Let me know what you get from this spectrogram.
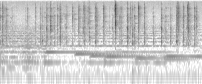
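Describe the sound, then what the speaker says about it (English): Quiet, rapid typing on a computer keyboard, a steady patter of soft key clicks close by, with low background music and no talking. "I'm typing it out in Discord so that I can send everyone there on it"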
